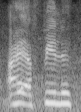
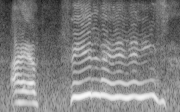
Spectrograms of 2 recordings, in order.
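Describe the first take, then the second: First: Said in the usual way. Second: High, slow, hammed-up wounded whine; mock hurt feelings. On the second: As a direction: overplay being hurt, stretched and louder. Mock emotional take, then laughs.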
